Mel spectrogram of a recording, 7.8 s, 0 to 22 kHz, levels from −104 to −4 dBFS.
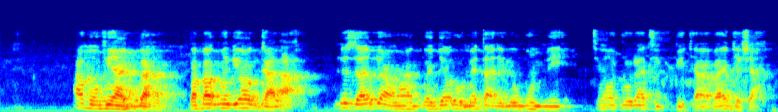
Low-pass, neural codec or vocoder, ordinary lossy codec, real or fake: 7.2 kHz; codec, 16 kHz, 16 kbps, FunCodec, trained on LibriTTS, 50 frames a second; none; fake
